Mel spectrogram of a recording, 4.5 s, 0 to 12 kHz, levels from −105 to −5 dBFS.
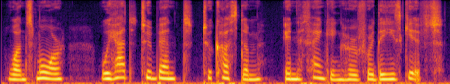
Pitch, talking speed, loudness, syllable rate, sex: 215 Hz, 185 wpm, -16 LUFS, 4.5 syllables/s, female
